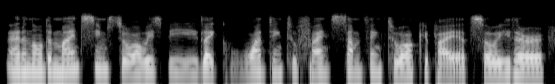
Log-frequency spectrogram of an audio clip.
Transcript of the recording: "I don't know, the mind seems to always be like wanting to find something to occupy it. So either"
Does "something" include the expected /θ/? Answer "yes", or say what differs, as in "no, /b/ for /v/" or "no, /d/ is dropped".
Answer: yes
